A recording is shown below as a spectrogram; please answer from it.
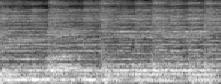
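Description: Choir singing a Vietnamese soldiers' song over full band accompaniment, with a steady beat.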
